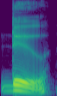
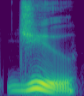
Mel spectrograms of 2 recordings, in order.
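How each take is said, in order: First: The word sounds just like 'do'. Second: The word sounds different from 'do'. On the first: This is how the speaker says it. "and I say do, just like do" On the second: Some other speakers say it this way. "Some people say due"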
